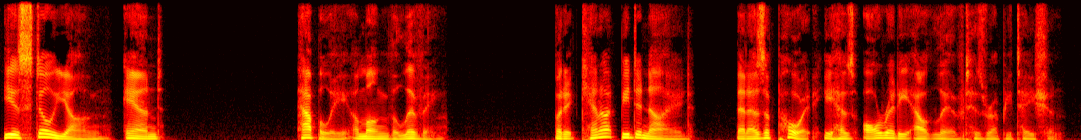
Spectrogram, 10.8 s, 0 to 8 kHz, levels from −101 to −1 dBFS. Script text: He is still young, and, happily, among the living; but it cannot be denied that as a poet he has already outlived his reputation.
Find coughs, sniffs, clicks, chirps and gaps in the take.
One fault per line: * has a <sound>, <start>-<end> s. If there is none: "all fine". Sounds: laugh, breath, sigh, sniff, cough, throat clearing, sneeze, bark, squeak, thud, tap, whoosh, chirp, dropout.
all fine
